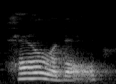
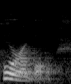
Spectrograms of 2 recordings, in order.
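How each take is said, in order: First: The first vowel sounds like 'ah' before the R. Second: The first vowel sounds like 'or' before the R. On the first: "put an A in front of the R"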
